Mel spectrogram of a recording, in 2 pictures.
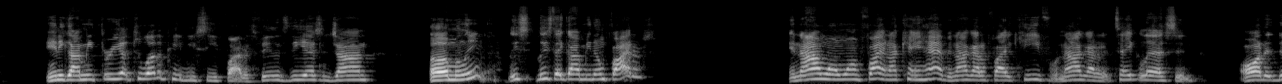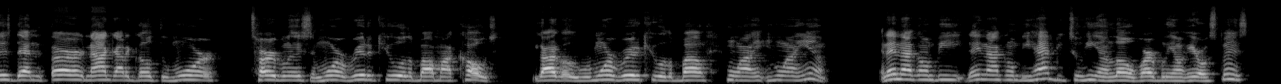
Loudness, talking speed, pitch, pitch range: -23 LUFS, 225 wpm, 205 Hz, 190-225 Hz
